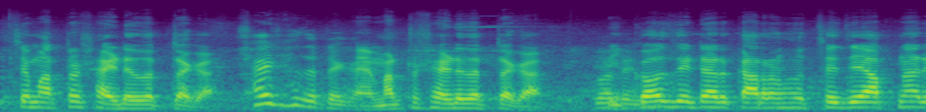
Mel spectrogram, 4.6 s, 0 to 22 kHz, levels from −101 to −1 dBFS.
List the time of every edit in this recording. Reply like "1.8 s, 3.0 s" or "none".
none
